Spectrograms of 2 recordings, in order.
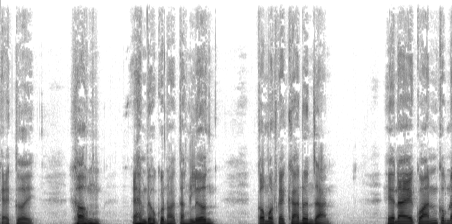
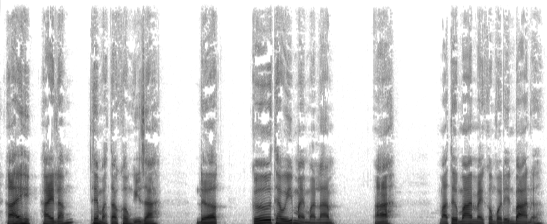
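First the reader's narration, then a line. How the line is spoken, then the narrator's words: Bursting laughter. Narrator (Vietnamese): Huy Châu cười phá lên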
